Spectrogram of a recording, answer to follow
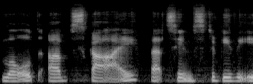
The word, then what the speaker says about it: Moldofsky: under my name um my last name is spelled like mold of sky.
